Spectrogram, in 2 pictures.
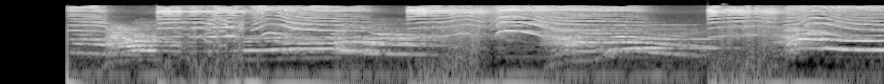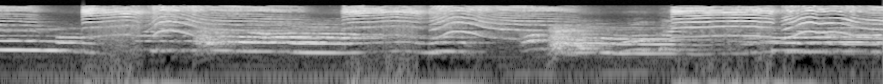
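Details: Siberian Husky named Coco Chan, a pet praised as a singer dog, howls in long wavering, rising-and-falling phrases in several bursts roughly two to three seconds apart, each starting high and sliding down, with short gaps between.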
